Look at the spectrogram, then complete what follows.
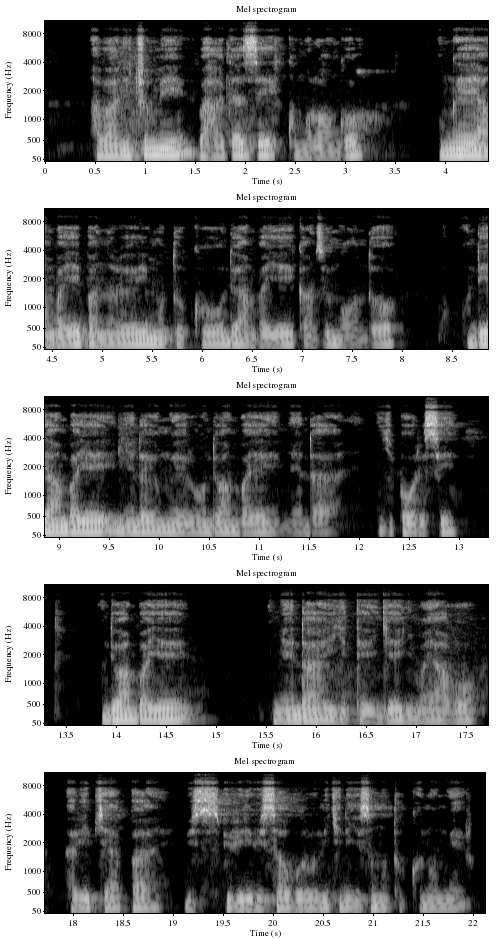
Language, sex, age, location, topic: Kinyarwanda, male, 25-35, Huye, health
